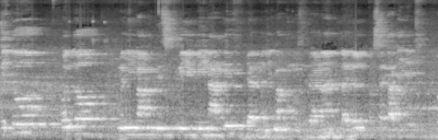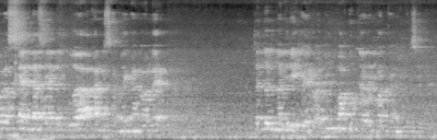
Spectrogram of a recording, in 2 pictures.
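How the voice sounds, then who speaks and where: A young adult male student with a fairly high voice gives a loose, rambling classroom presentation at normal speed, walking through spoken examples. He was captured by a distant camera in an echoey classroom, with background noise.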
